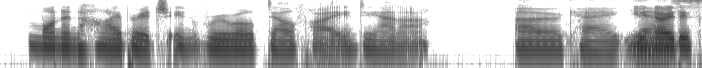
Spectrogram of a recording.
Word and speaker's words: Delphi: Or Delphi. It's Delphi, sorry. Is it Delphi? It is Delphi. That's how they say it in America.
